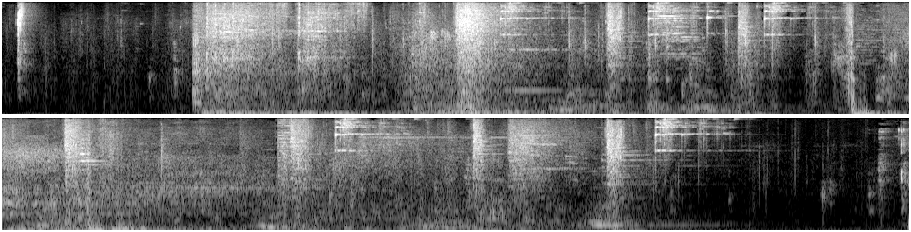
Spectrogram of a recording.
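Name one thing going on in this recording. Sword strikes clang and thud in a fight.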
